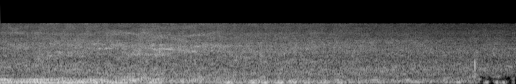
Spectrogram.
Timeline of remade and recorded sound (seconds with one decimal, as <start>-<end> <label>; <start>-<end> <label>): 0.0-5.2 remade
